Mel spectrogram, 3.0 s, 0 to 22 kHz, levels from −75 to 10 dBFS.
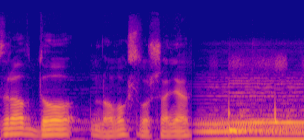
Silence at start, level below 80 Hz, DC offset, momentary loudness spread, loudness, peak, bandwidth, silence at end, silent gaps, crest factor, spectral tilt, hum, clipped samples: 0 s; -42 dBFS; under 0.1%; 8 LU; -16 LUFS; 0 dBFS; 14.5 kHz; 0 s; none; 16 dB; -6.5 dB/octave; none; under 0.1%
